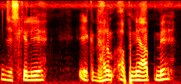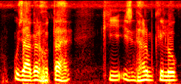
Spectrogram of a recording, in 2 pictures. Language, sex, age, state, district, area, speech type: Hindi, male, 30-45, Bihar, Muzaffarpur, rural, spontaneous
